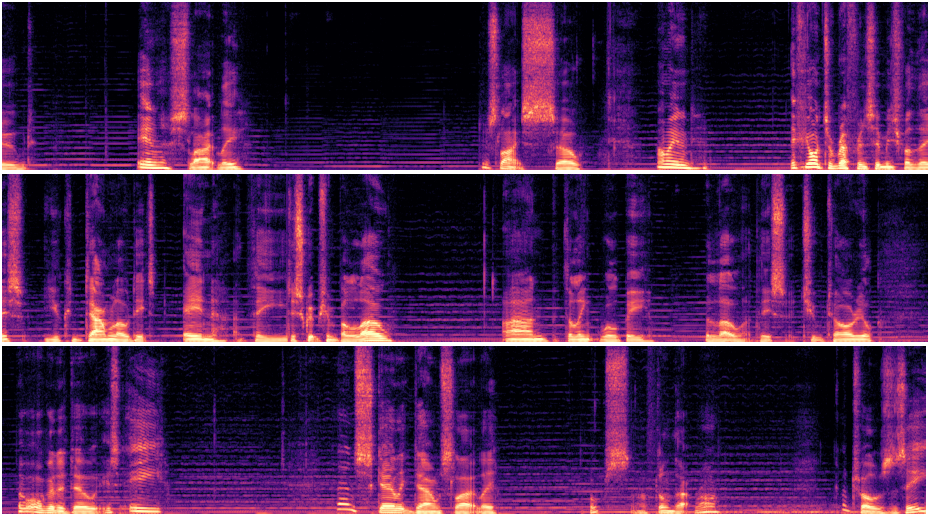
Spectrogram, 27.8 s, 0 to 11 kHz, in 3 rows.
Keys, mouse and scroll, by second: 0.8 e, 2.9 s, 5.9 click, 7.4 middle click, 7.4 middle click, 7.9 middle click, 20.6 e, 24.6 click, 27.6 ctrl+z.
